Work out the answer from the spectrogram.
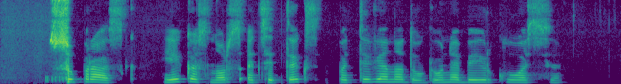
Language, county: Lithuanian, Panevėžys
